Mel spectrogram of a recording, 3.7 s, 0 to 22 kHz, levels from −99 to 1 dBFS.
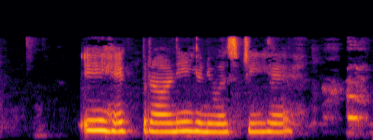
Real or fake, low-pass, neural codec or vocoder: real; 7.2 kHz; none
